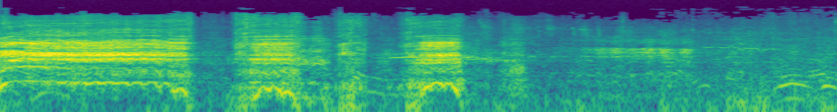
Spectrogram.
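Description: Horse neighing: one long, loud call, then two shorter calls that rise and fall in pitch about two and three seconds in.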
